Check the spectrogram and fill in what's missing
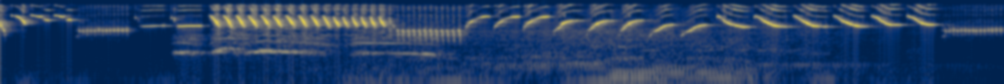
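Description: A Spanish Timbrado canary sings varied, high phrases: metallic trills, a fast rolling rattle, then bright swooping whistled notes about four a second.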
